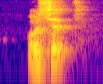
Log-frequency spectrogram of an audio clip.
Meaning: also, too
- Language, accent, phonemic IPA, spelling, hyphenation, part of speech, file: French, Canada, /o.sit/, aussitte, aus‧sitte, adverb, LL-Q150 (fra)-aussitte.wav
